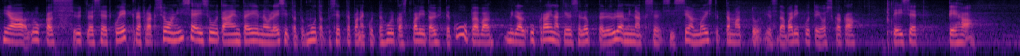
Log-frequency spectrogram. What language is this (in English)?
Estonian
